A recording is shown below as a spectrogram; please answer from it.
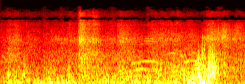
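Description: Rushing whitewater of a fast mountain river with wind buffeting the microphone, and faint voices calling in the second half. A louder gust sounds near the end.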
